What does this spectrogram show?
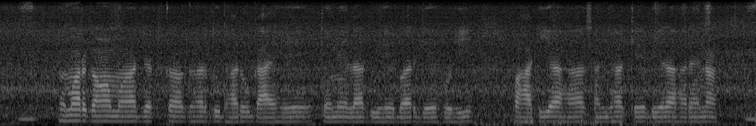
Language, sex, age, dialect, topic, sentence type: Chhattisgarhi, male, 18-24, Western/Budati/Khatahi, agriculture, statement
